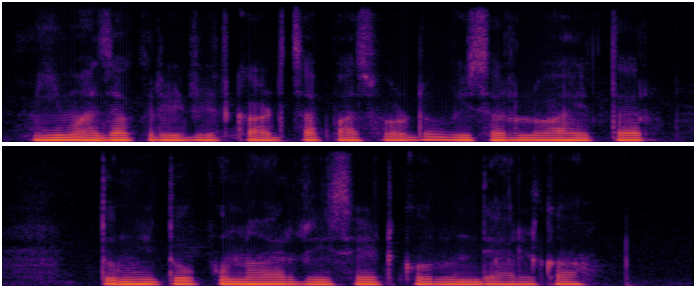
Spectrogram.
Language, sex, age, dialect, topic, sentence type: Marathi, male, 25-30, Standard Marathi, banking, question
